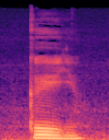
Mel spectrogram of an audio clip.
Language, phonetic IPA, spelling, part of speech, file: Ukrainian, [ˈkɪjiu̯], Київ, proper noun, Uk-Київ.ogg
- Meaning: Kyiv (the capital city of Ukraine)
